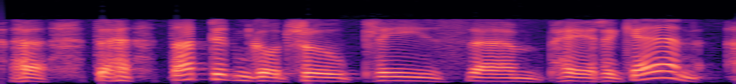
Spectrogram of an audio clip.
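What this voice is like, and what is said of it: Put-on accent. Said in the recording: “I'm putting on the accent.”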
